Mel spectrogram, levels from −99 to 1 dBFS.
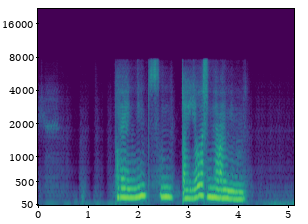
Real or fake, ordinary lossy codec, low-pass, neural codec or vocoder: fake; none; none; codec, 16 kHz, 0.5 kbps, FreqCodec, smaller model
